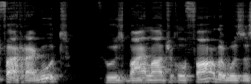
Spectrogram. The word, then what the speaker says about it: Farragut: His name was David Farragut, or more accurately pronounced, David Farragut, whose biological father was a Spanish soldier who fought on behalf of the rebels in the Revolutionary War.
